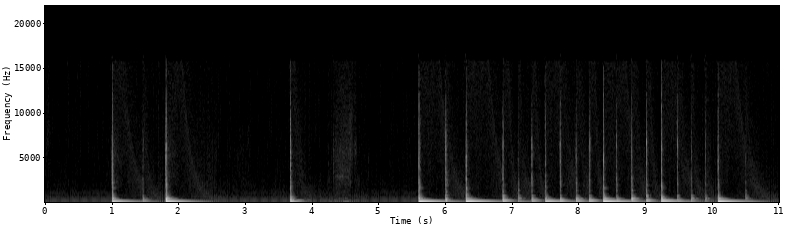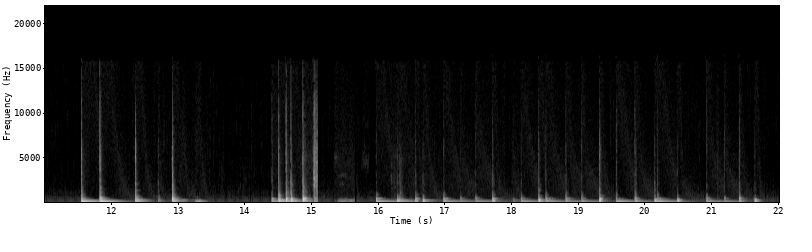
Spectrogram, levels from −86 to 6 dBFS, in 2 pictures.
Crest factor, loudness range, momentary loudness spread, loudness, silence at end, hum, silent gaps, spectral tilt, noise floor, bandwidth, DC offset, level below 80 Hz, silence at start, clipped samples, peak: 26 dB; 8 LU; 21 LU; -27 LUFS; 0.3 s; 60 Hz at -55 dBFS; none; -8.5 dB/octave; -65 dBFS; 11 kHz; under 0.1%; -58 dBFS; 1 s; under 0.1%; -2 dBFS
